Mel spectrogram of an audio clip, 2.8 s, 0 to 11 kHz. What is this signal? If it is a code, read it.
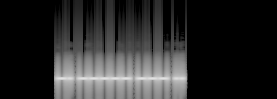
Morse code, heard as a keyed tone, about 46 wpm, 690 Hz. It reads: N0OI
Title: NA SOTA Chaser Callsigns 45wpm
